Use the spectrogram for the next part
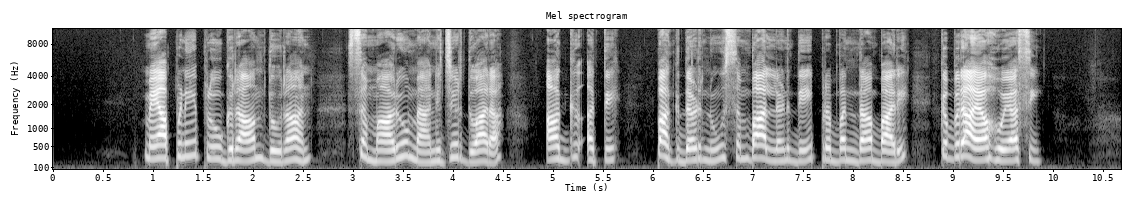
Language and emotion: Punjabi, fearful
